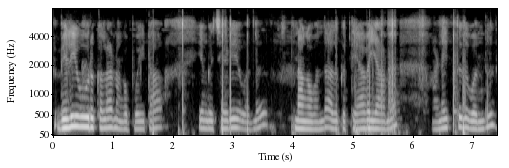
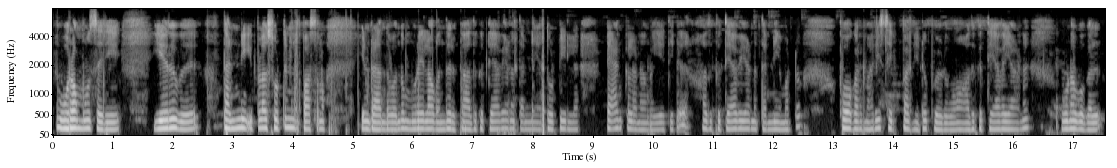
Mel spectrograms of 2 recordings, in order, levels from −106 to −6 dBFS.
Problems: background sounds at intervals, low volume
